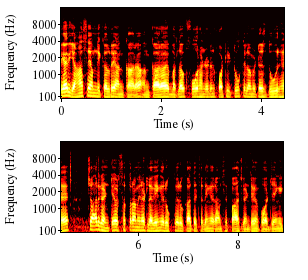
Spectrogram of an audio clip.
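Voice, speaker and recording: In a dry recording with no echo, a man talks at a fairly slow pace with ordinary pitch variation. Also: fairly low pitch for a man. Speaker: travel vlogger. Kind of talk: casual vlog chat. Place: car.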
